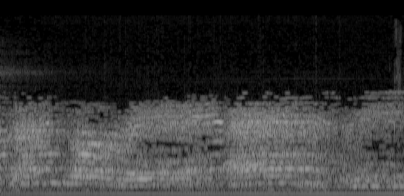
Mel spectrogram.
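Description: A congregation singing a hymn together, many voices blended into a soft, smeared chorus in an old, muffled church recording.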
